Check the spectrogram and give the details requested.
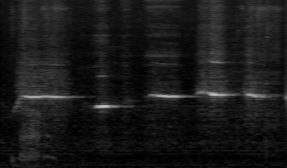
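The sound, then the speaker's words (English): A clear whistled melody in a song, several sustained, gliding notes that rise and dip in pitch, with little else around it and no one talking. “The whistle part has the same exact melody”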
